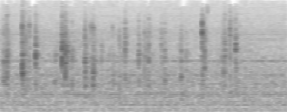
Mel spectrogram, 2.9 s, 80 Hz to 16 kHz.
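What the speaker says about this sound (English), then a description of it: "I feel like my finger placement on the keyboard's probably quite unusual." Rapid clicking keystrokes on a computer keyboard while playing Duke Nukem 3D, a steady irregular patter of light taps at close range over a low background hum, with no talking.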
